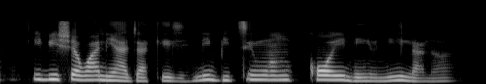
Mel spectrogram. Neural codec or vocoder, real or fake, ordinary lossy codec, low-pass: codec, 16 kHz, about 1 kbps, DyCAST, with the encoder's durations; fake; none; none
